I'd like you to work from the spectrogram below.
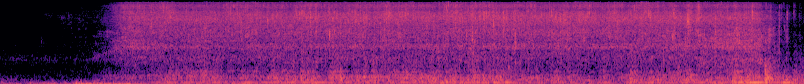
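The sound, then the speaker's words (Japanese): Cooked rice is rinsed in a colander under running water. A steady, loud hiss of flowing water starts after a second and continues evenly, with a faint splashing texture. “炊いたご飯は、ザルに入れてさっと水洗いします。”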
